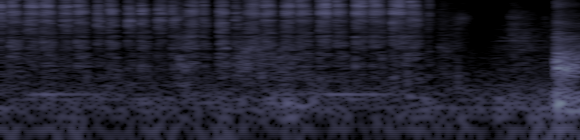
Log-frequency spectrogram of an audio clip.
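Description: Quick back-and-forth scratching of a pencil or crayon coloring in a squirrel drawing on paper, soft and close, in rhythmic strokes with a brief pause near the end.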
